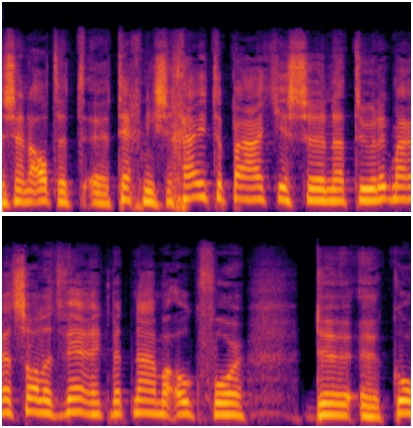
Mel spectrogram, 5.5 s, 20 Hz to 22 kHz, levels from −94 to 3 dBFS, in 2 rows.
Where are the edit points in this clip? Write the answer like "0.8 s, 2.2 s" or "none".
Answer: none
